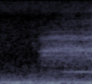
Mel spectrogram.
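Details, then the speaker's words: Respiratory therapist demonstrating a metered-dose inhaler with a spacer: a faint, reedy, harmonica-like whistle over breath noise, the spacer's flow warning that the inhalation after actuation was taken too quickly. "Uh-oh, did you hear a harmonica somewhere? That's because this spacer is letting me know I took that breath too quickly."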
